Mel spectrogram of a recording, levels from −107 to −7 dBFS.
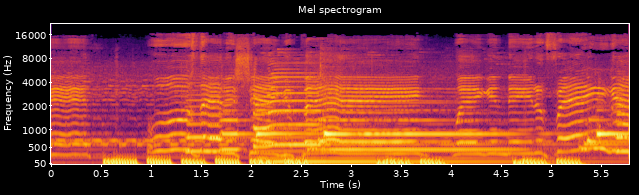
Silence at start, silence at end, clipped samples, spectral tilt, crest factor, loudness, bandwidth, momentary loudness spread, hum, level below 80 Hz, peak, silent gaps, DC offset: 0 s; 0 s; under 0.1%; -5 dB/octave; 14 dB; -15 LUFS; 17 kHz; 8 LU; none; -20 dBFS; 0 dBFS; none; under 0.1%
